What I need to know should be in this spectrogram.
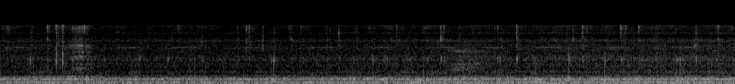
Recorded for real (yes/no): yes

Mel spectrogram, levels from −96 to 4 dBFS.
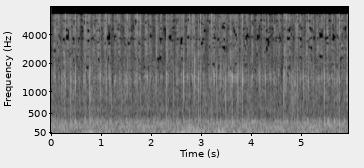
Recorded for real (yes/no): yes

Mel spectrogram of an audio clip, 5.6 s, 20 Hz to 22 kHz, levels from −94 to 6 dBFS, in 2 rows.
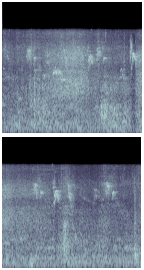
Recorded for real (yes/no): yes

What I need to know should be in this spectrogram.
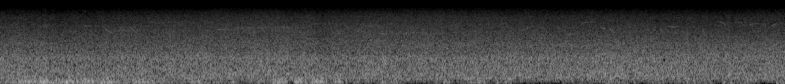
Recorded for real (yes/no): yes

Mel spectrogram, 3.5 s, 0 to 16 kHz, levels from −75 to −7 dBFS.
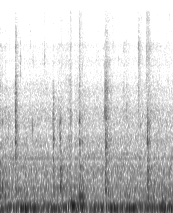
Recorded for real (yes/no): yes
